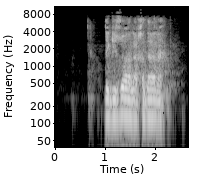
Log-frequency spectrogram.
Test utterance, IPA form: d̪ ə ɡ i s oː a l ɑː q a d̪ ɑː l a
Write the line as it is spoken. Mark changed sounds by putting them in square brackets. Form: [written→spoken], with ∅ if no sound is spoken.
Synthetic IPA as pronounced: d̪ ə ɡ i [s→z] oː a l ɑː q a d̪ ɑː [l→ɾ] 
